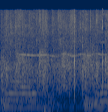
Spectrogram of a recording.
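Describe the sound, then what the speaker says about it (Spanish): An audience claps in a brief burst of applause, dense hand clapping with a voice faintly audible underneath. "¡Fuerte aplauso!"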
